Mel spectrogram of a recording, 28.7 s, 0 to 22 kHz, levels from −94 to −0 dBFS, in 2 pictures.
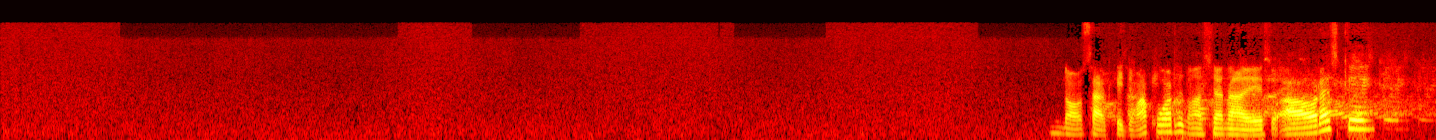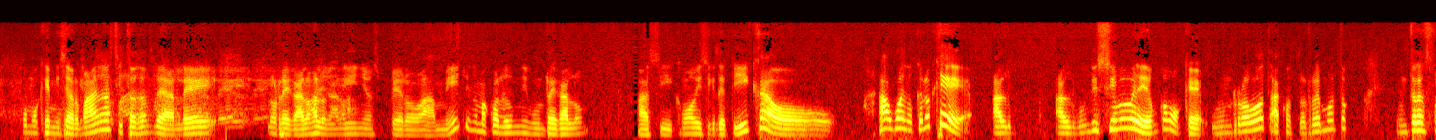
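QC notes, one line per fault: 1.37 s to end: one channel inverted. From 1.37 s the speech drops by about 21 dB and turns faint, with the centred voice largely gone. This is likely one stereo channel with reversed polarity, so the shared centre content cancels when the two channels are summed to mono.
10.99 to 18.07 s: feedback echo between two devices. The speech returns at a fixed interval of roughly a third of a second, each pass thinner and more ringing. The loudest repeats sit about 14 dB below the direct speech. A second device in the room is replaying the call into the microphone, and the echo canceller does not remove that path.
14.41 to 14.57 s: comfort noise in place of the background. For about 160 ms the room background, normally about 33 dB below the loud speech, becomes a smooth, featureless hiss roughly 2 dB louder than before. The likely cause is discontinuous transmission in the Opus call path, with the receiver filling the pause with synthetic noise.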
